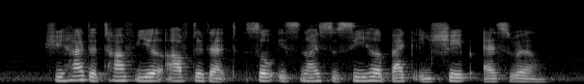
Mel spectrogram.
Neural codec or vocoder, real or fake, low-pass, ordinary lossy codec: none; real; 7.2 kHz; none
